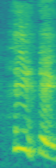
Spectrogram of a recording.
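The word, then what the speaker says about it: huhu: lifted, but have you ever heard of a hoo-hoo grub? Can you say that one more time? Hoo-hoo grub. It's spelled H-U-H-U, grub.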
